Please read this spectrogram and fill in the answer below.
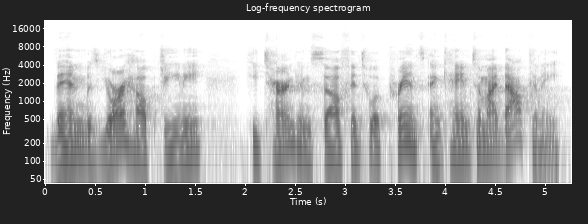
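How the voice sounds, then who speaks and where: A man voicing a kind, playful young princess in a gentle, earnest storytelling manner for a bedtime storybook. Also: medium pitch, sing-song, normal speed, highs cut off, voice pushed up. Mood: fond, earnest.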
